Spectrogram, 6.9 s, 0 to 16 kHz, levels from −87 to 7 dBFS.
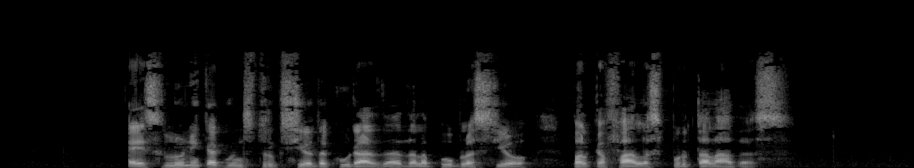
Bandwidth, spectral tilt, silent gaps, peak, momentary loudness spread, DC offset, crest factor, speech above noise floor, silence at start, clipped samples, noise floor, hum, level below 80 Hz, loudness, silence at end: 11.5 kHz; -2 dB/octave; none; -14 dBFS; 8 LU; under 0.1%; 22 dB; 46 dB; 0.95 s; under 0.1%; -82 dBFS; none; -82 dBFS; -35 LUFS; 0.95 s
